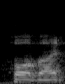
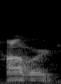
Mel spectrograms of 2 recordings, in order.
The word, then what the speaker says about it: Håvard: And double A is pronounced O. Håvard, not Havard.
